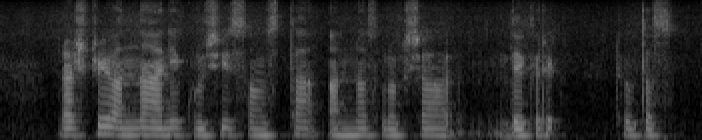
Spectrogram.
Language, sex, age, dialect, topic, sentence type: Marathi, male, 56-60, Northern Konkan, agriculture, statement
